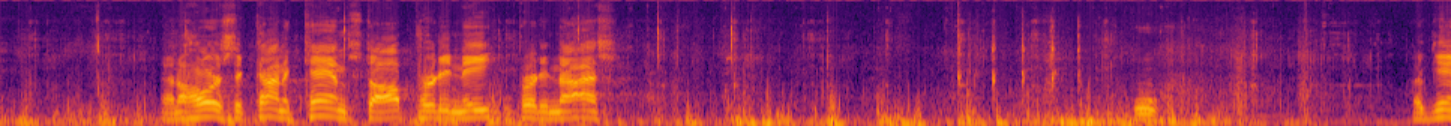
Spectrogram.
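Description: A horse's hooves thud on soft dirt as it lopes.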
